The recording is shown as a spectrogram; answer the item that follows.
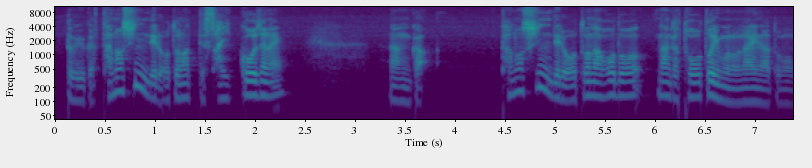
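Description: Lively intonation marks this man's medium-pitched voice at a moderate pace. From Fukuoka, Japan. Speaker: fan livestreamer. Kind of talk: casual livestream chat reading comments. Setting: live audio stream. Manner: animated.

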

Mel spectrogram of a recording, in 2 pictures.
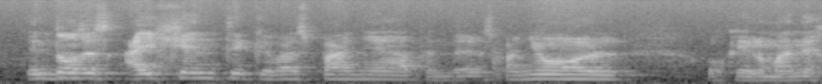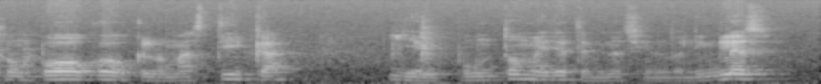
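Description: A man speaks fairly quickly at a fairly high pitch with ordinary pitch variation and big swings in loudness, with audible room echo and noticeable background noise. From Mexico. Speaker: communication and film student. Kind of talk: casual chat.

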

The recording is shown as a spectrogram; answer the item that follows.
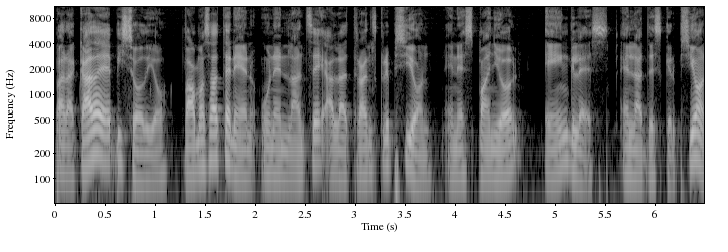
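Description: A man's medium-pitched voice with an English accent, lively intonation, a fairly slow pace and hardly any pauses, in a dry, close sound with no echo. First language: English (speaking Spanish). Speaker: medical student, podcast co-host. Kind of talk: scripted introduction.

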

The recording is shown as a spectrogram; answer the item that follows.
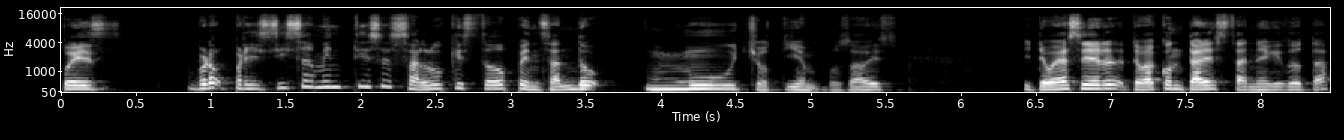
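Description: In a very clean recording with a silent background, a high-pitched man talks at a moderate pace with lively intonation. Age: 18. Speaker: podcast co-host and video creator. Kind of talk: casual chat.

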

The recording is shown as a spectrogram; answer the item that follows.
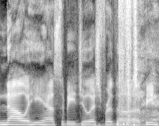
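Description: Against noticeable background noise, a man speaks at a very slow pace with fairly even intonation. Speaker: podcast intern. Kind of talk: crude, joking banter.

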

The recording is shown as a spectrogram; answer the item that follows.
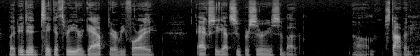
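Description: An American-accented man with a fairly low pitch and fairly even intonation, at a moderate pace broken by long, frequent pauses, in a very clean recording with a silent background. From US Midwest, small farming town. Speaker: recovering alcoholic, retired engineer. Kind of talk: casual interview, personal testimony. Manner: halting, many fillers and repetitions.

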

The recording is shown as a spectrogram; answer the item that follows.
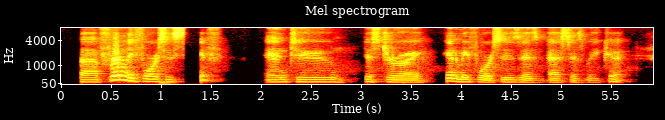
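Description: A man speaks at a fairly slow pace with ordinary pitch variation. His is an unremarkable speaking voice. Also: medium pitch for a man. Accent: American. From Missouri. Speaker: emergency dispatch trainer. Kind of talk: interview.

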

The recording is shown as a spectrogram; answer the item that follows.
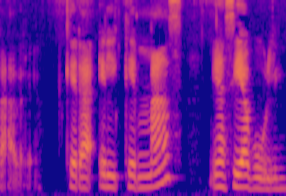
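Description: At a very slow pace, a woman with a Dominican accent speaks in a medium pitch. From Dominican Republic, Salcedo. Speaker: podcast host, fitness coach. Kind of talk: personal storytelling monologue.

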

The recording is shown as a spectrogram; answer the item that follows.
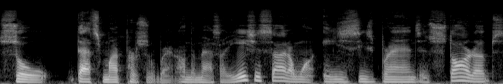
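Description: On a very clean recording with a silent background, a man with an American accent uses a normal speaking voice at medium pitch, moving at a fairly slow pace with ordinary pitch variation. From New York City, the Bronx. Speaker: podcast host, tech entrepreneur. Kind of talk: solo monologue on business. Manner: casual, many fillers.

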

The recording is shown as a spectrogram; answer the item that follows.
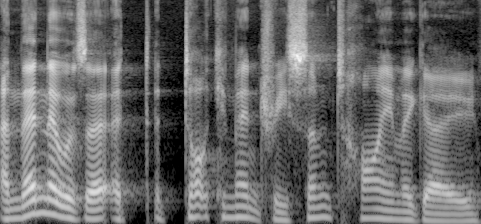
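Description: On a very clean recording with a silent background, a man with an English accent speaks with ordinary pitch variation. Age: 30s. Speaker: podiatrist and clinic owner. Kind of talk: casual chat.

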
